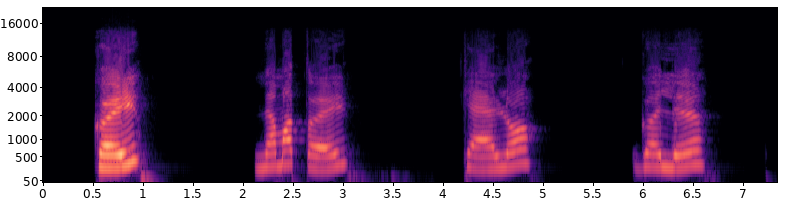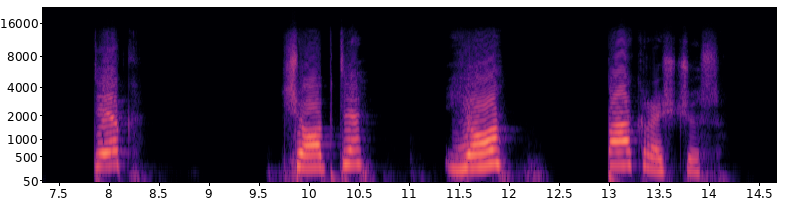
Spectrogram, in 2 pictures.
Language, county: Lithuanian, Šiauliai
